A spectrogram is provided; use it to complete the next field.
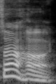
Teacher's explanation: जो ह है वह उष्म व्यंजन में आता है।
